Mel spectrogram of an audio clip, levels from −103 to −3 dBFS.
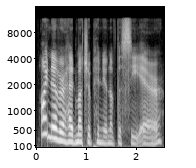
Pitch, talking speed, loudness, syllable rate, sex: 200 Hz, 210 wpm, -17 LUFS, 5.2 syllables/s, female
